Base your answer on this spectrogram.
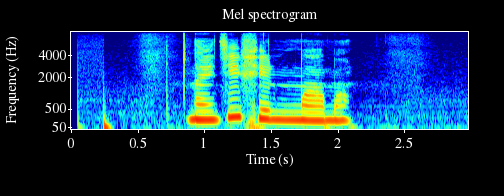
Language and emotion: Russian, neutral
